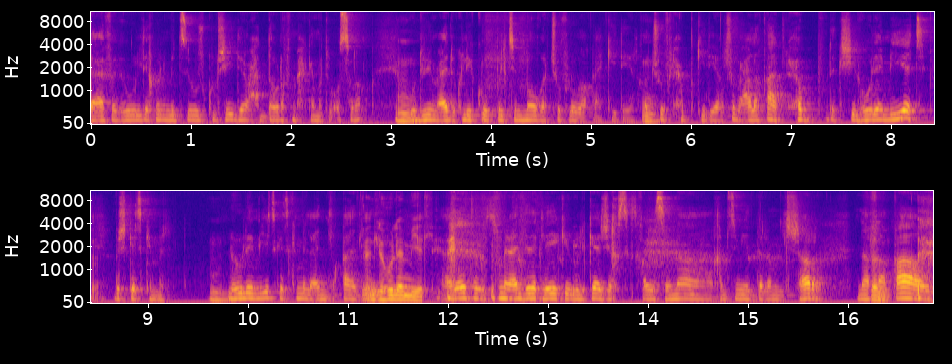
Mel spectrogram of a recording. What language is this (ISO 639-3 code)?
ara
